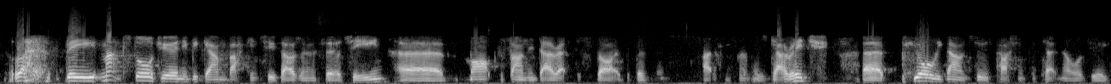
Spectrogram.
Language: English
